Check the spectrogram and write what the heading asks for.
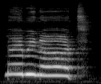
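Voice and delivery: high, loud yelp; comic panicked yell; alarmed correction. A narrator's reading. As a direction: shout a hasty retraction. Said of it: "Grover corrected".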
